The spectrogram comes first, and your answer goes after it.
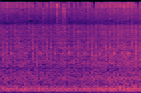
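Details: Mercedes that would not crank even with a new battery, running after the starter motor's brush contact was fixed. A smooth, even low rumble at steady idle with no misses, knocks or starter noise. Normal idle.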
